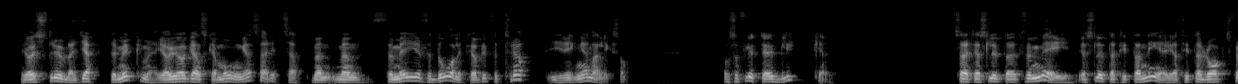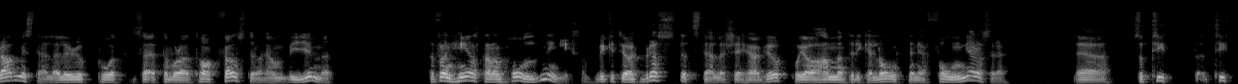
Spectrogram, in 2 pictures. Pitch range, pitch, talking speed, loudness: 105-135 Hz, 115 Hz, 235 wpm, -28 LUFS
